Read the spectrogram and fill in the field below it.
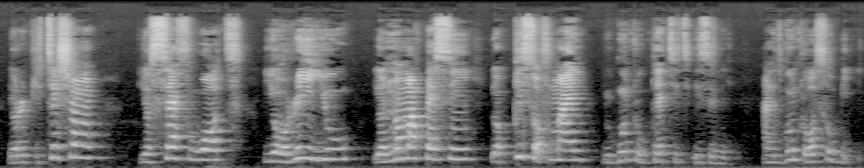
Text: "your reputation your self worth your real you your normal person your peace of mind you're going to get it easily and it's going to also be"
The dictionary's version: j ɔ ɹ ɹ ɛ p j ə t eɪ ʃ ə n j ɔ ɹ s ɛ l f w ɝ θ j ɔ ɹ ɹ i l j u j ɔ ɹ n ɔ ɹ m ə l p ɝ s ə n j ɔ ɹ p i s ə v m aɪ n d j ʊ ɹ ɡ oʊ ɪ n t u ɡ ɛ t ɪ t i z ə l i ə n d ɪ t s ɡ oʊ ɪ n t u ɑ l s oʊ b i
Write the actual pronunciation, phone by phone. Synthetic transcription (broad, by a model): j ɔ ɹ ɹ ɛ p j ə t eɪ ʃ ə n j ɔ s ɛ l f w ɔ t j ɔ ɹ ɹ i j u j ɔ n ɔ m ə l p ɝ s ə n j ɔ p i s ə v m aɪ n d j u ɡ oʊ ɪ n t u ɡ ɛ t ɪ t i z ə l i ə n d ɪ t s ɡ oʊ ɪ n t u ɑ l s oʊ b i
